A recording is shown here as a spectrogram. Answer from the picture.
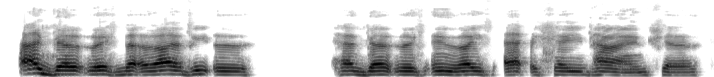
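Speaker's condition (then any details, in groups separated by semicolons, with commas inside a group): Moebius syndrome; severe nerve damage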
